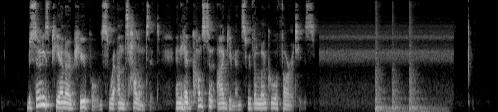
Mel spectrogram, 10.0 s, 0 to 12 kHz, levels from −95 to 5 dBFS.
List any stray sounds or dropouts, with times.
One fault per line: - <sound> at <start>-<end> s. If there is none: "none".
- thud at 7.5-9.0 s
